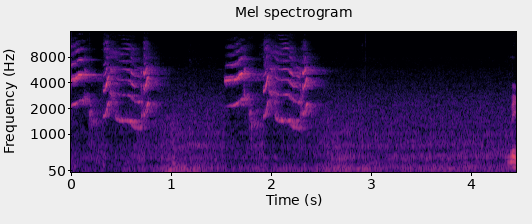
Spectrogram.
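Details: Two pet ringneck parrots give two short bursts of raspy, descending squawks about a second and a half apart, then quiet room noise and a faint click at the end.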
